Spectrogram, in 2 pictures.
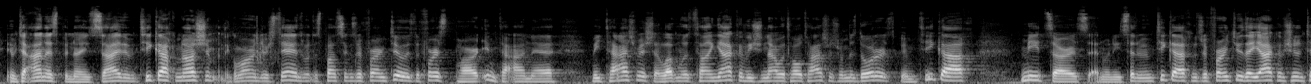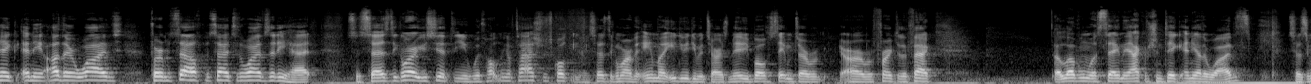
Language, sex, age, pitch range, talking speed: English, male, 30-49, 135-180 Hz, 195 wpm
